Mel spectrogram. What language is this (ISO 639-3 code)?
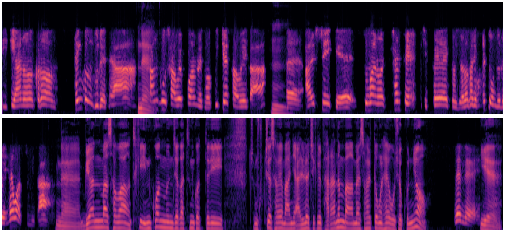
kor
